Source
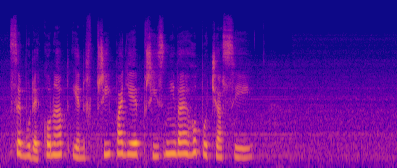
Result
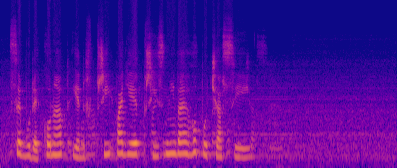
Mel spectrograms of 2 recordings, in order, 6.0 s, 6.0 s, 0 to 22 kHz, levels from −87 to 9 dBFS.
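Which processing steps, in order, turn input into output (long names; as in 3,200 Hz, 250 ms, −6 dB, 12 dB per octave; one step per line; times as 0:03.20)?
mu-law and A-law mismatch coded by mu
on a send: single-tap delay 508 ms −19 dB
on the sum: level −7.5 dB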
